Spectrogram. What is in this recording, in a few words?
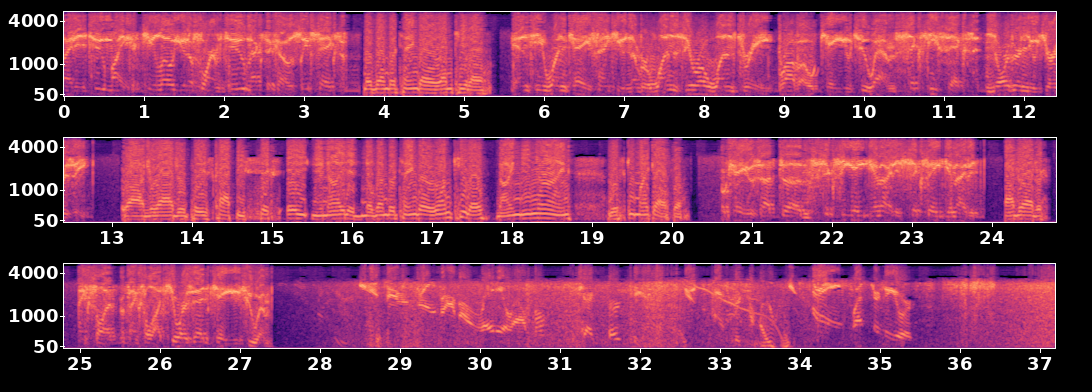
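lower sideband 7MHz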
